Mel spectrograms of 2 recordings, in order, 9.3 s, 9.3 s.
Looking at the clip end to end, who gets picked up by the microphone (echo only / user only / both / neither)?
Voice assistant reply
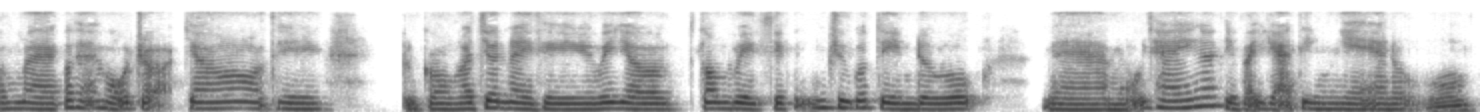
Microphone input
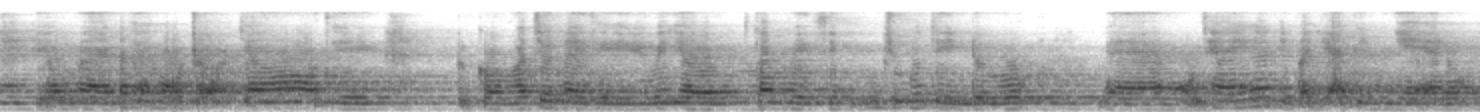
echo only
